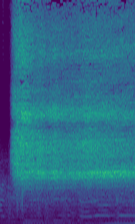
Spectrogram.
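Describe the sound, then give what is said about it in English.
A loud, steady hiss of a spray can starts abruptly and keeps going without a break for over a second, bright, with no voices. “But after a few of them kind of like pass you, you look through the side mirror and you see like one of them drive by with like a spray can and just.”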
